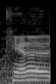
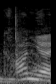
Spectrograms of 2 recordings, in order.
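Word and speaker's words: Canha: Yeah, it's a Portuguese name, so technically in Portuguese you would pronounce it Kanya. – Sure. – I'm like third or fourth, probably fourth generation American at this point, so I don't really... It's been Canna my whole life.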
